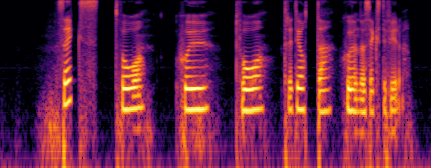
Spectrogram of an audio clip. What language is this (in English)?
Swedish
